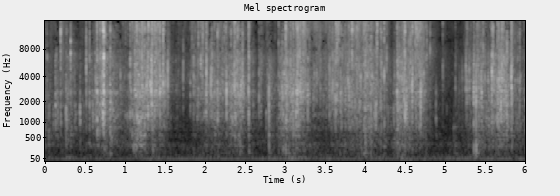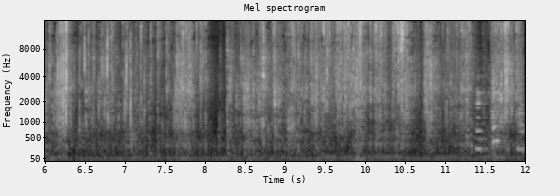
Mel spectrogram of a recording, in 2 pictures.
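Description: Clear plastic roll-up compression bag crinkling and crackling as it is pressed and rolled over the sweaters inside, forcing the air out through its one-way valve.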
